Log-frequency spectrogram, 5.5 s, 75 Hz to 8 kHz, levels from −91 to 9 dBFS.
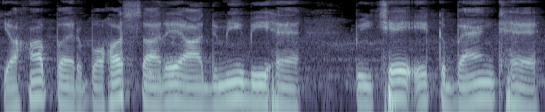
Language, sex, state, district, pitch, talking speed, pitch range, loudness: Hindi, male, Jharkhand, Ranchi, 115 Hz, 120 wpm, 105-130 Hz, -20 LUFS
